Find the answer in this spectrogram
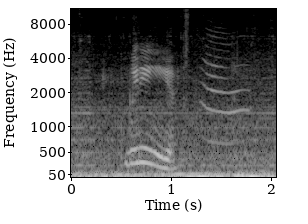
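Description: Domestic cat meowing twice, each call bending down in pitch at its end: a cat asking to be let outside.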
